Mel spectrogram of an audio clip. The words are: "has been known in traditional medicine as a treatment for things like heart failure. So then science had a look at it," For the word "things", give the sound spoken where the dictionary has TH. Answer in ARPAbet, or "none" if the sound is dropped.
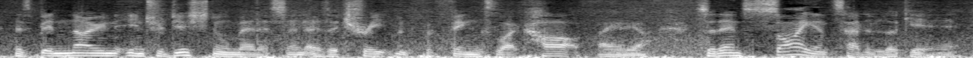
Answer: TH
